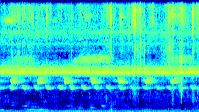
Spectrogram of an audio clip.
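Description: Crickets chirp steadily in high, ringing pulses, several singers overlapping in a continuous chorus.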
